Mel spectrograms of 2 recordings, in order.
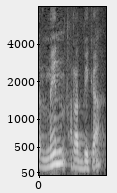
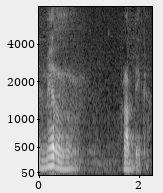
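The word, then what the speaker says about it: مِن رَبِّكَ: So you don't pronounce min rabbika, you say mir rabbika.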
